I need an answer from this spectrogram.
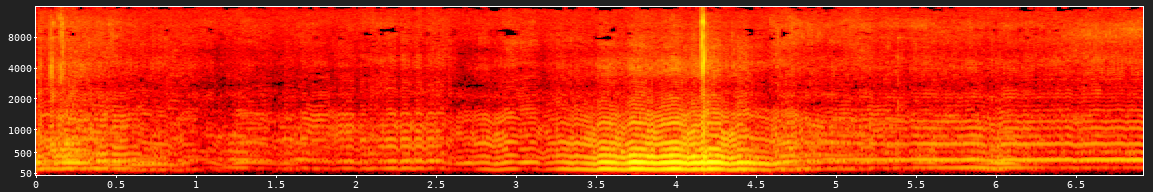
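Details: European hornet, filmed during nature observations in the Eifel, Germany: a deep, harmonic flight buzz that wavers in pitch and swells loudest around the middle as the insect passes close.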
